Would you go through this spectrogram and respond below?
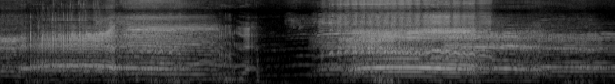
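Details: Sheep and lambs bleat in two long, quavering, harmonic calls, each lasting over two seconds, separated by a brief silent gap.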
